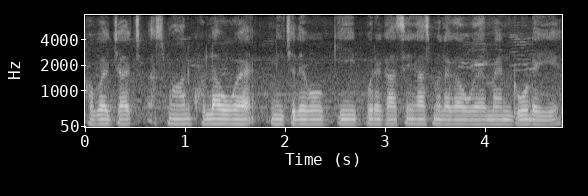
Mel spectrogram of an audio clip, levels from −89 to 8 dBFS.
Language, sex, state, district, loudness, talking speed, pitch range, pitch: Hindi, male, Madhya Pradesh, Katni, -17 LUFS, 250 wpm, 115-120 Hz, 115 Hz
